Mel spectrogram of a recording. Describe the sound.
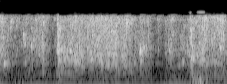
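Water splashing and sloshing in a bathtub during a rinse, a steady loud wash of water that swells with a couple of stronger surges.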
